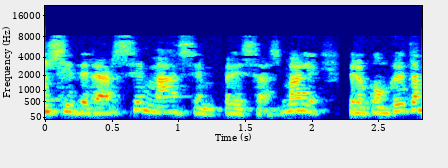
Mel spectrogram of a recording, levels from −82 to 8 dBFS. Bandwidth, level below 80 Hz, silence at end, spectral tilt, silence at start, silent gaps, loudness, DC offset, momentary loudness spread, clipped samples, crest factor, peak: 8.8 kHz; -66 dBFS; 0 s; -3.5 dB/octave; 0 s; 2.21-2.27 s; -19 LUFS; under 0.1%; 9 LU; under 0.1%; 18 dB; -2 dBFS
